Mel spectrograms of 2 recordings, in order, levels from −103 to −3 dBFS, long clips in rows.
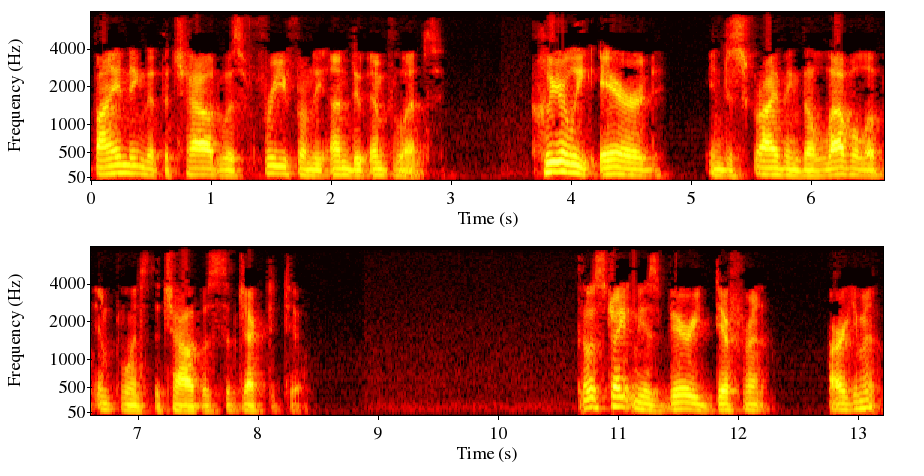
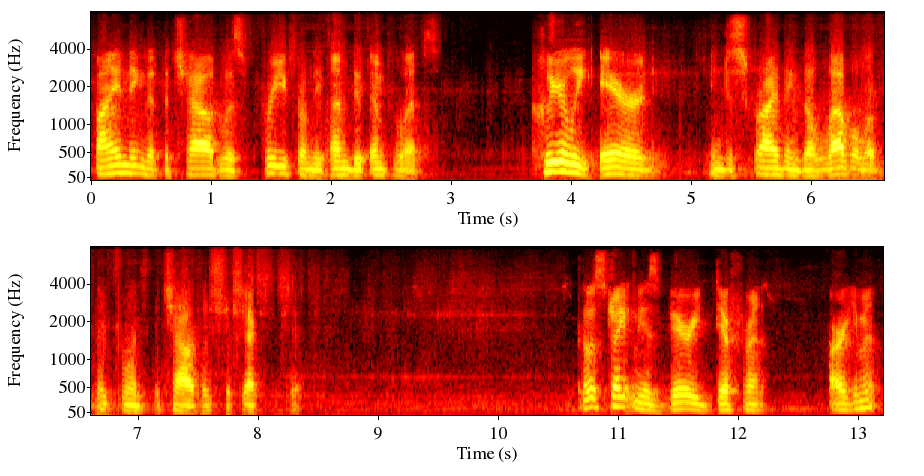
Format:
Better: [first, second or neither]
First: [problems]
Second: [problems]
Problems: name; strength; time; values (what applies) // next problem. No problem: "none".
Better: first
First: none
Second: noise reduction (neural separator model SepFormer DNS4)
